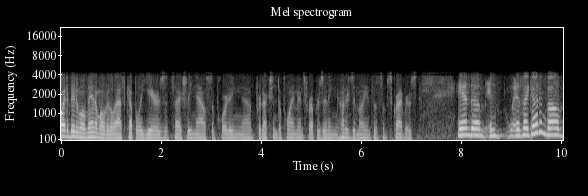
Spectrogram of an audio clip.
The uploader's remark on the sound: Live - NFV World Congress 2017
